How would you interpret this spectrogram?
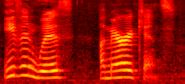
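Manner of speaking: usual speaking voice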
